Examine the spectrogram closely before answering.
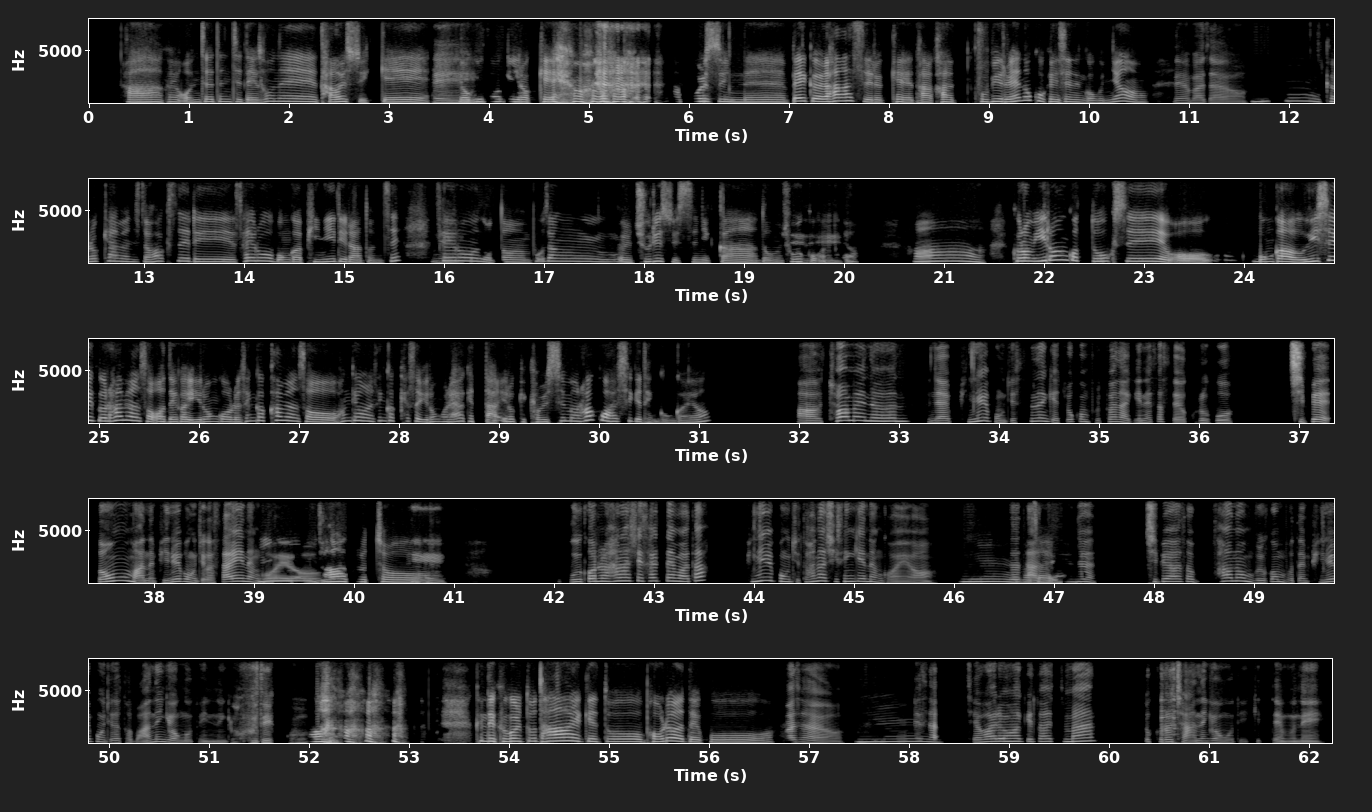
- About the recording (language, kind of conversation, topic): Korean, podcast, 플라스틱 사용을 현실적으로 줄일 수 있는 방법은 무엇인가요?
- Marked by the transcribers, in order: laugh; tapping; other background noise; laughing while speaking: "경우도 있고"; laugh; unintelligible speech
